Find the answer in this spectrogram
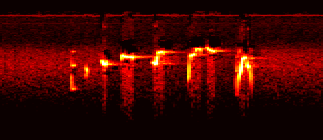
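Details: Willie wagtail calling with a short burst of sharp, bright chirps and squeaky notes, about seven quick syllables within a second and a half, with a quiet background.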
